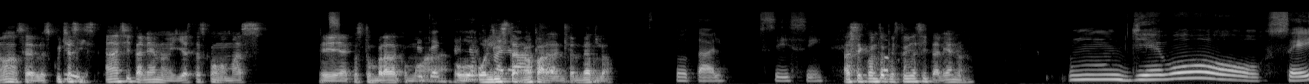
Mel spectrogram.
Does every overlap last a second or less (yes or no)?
no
